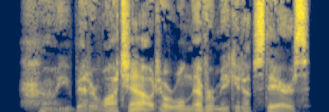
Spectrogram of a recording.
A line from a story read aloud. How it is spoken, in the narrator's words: I breathed out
